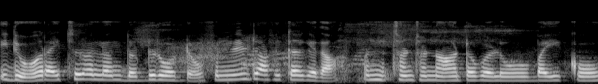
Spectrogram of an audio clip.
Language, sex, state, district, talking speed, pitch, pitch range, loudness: Kannada, female, Karnataka, Raichur, 150 wpm, 205 Hz, 185-220 Hz, -15 LUFS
